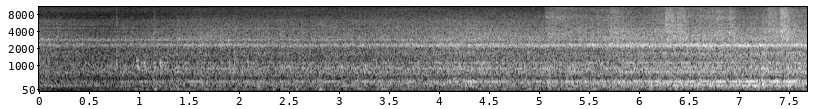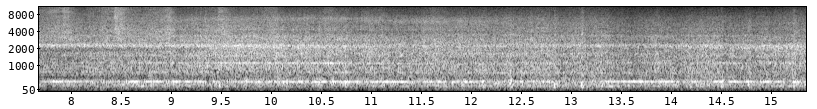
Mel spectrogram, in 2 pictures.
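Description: A train approaches and rushes past with a loud, rising roar.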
